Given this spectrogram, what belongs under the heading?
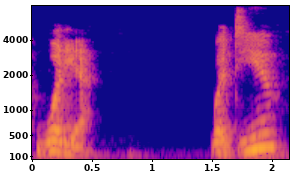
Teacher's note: And the T flattens to the D sound.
